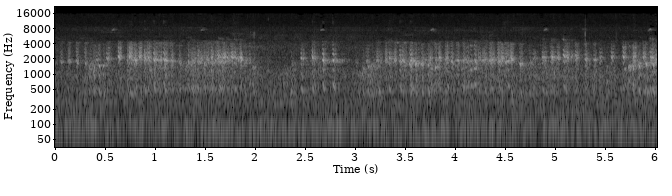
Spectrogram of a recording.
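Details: A marsh frog chorus, heard while great crested grebes dance, gives fast, rattling, chuckling croaks overlapping in waves of a second or two, with hardly a pause.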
